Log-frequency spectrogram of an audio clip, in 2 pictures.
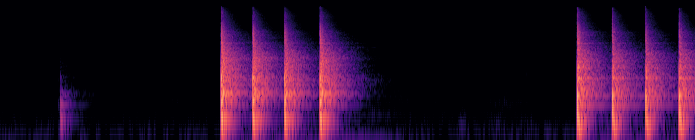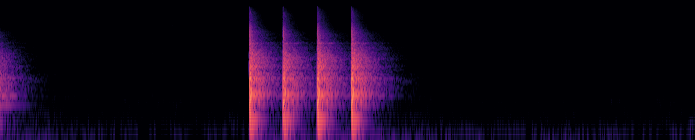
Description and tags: Sound of judge hammer in court
court, hammer, knock, wood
